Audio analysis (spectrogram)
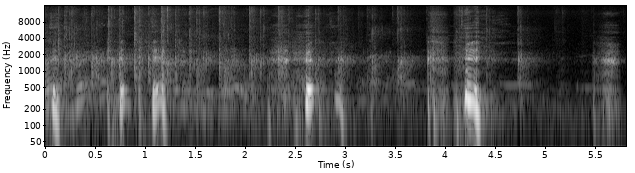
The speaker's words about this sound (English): Give both Peter and Jesus a good hand clap. Amen.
